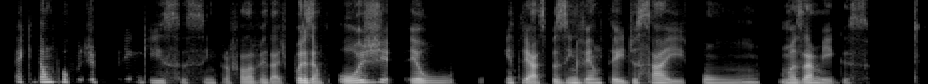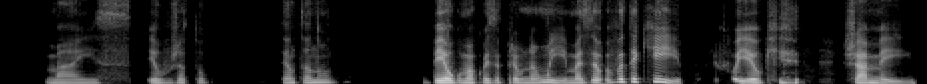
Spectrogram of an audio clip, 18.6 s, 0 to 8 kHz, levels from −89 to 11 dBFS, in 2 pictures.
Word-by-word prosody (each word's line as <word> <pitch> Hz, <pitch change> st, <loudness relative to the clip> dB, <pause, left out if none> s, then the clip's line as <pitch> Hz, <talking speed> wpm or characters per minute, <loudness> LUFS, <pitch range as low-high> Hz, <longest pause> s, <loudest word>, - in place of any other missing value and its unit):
É 245 Hz, -, -10 dB
que 245 Hz, 0 st, -33 dB
dá 235 Hz, 0 st, 0 dB
um 240 Hz, -, +3 dB
pouco 235 Hz, -1 st, -8 dB
de 465 Hz, +1 st, -14 dB, 0.4 s
preguiça, 175 Hz, -, -14 dB
assim, 155 Hz, 0 st, -18 dB
pra 150 Hz, -, -19 dB
falar 155 Hz, +1 st, -6 dB
a -, -, -5 dB
verdade, 145 Hz, -2 st, -10 dB
por 185 Hz, -, +3 dB
exemplo, 170 Hz, -5 st, +1 dB
hoje 205 Hz, +6 st, 0 dB
eu, 170 Hz, +1 st, -3 dB, 0.5 s
entre 175 Hz, 0 st, -4 dB
aspas, 155 Hz, +1 st, -1 dB
inventei 165 Hz, -1 st, -4 dB
de 160 Hz, +1 st, -10 dB
sair 165 Hz, -2 st, -4 dB
com 155 Hz, -, -12 dB, 0.2 s
umas 155 Hz, 0 st, -4 dB
amigas. 160 Hz, -4 st, -3 dB, 1.1 s
Mas 155 Hz, 0 st, -11 dB
eu 170 Hz, 0 st, -5 dB
já 175 Hz, 0 st, -8 dB
tô 185 Hz, +1 st, -16 dB, 0.7 s
tentando 195 Hz, +2 st, -5 dB, 0.9 s
ver 180 Hz, +1 st, +8 dB
alguma 180 Hz, -1 st, +7 dB
coisa 180 Hz, -1 st, -3 dB
pra 180 Hz, 0 st, -5 dB
eu 175 Hz, -, -3 dB
não 180 Hz, +4 st, 0 dB
ir. 170 Hz, -4 st, -1 dB
Mas 175 Hz, +1 st, -1 dB
eu 200 Hz, -, +4 dB
eu 205 Hz, -, -5 dB
vou 255 Hz, +2 st, +5 dB
ter 265 Hz, +1 st, +5 dB
que 270 Hz, +2 st, -1 dB, 0.2 s
ir, 145 Hz, -, -10 dB
porque -, -, -33 dB
foi 165 Hz, 0 st, +3 dB
eu 170 Hz, +1 st, +6 dB
que 190 Hz, +3 st, -7 dB, 0.4 s
chamei. 155 Hz, -5 st, +1 dB
175 Hz, 155 wpm, -25 LUFS, 155-185 Hz, 1.1 s, ver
